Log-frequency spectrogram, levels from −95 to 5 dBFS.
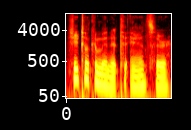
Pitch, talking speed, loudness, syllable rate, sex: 105 Hz, 275 wpm, -17 LUFS, 7.4 syllables/s, male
